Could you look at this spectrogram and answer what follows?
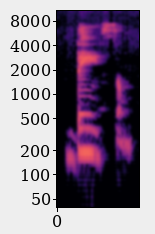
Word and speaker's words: bênção: Vejam que a palavra, que a sílaba mais forte é a penúltima sílaba. Olha aqui, ó. Bênção.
